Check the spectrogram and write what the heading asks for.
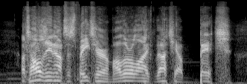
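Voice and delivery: put-on pronounced Irish accent. Reading the mother's lines in a story: mother voice, pronounced irish accent. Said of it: "an even more pronounced Irish accent".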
